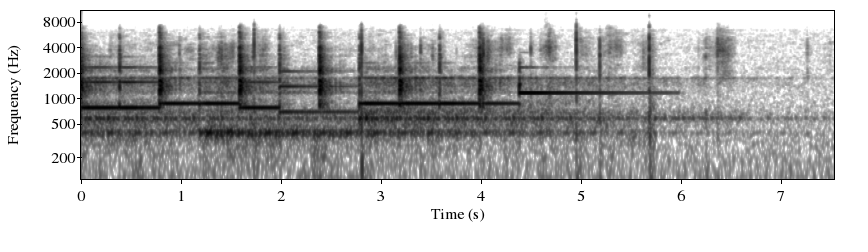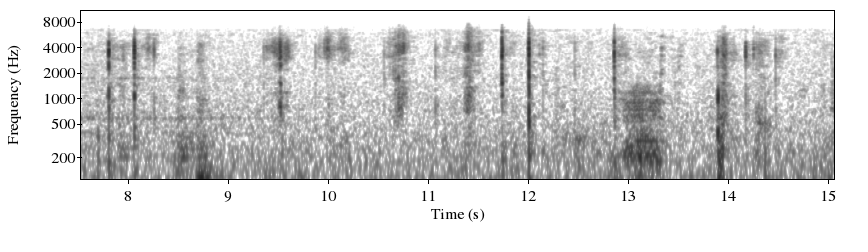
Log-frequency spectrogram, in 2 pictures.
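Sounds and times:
taps on a touchscreen: 0.0 - 5.9.

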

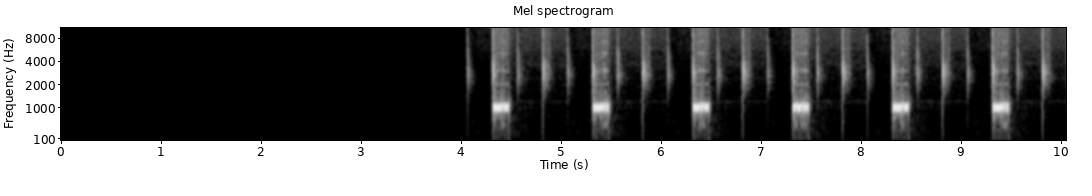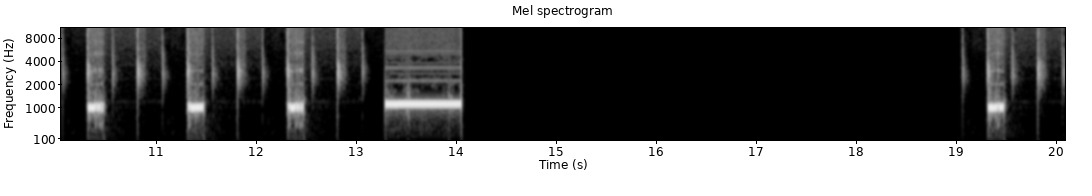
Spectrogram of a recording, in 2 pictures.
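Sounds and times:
light ticks: 4.1 - 13.2, 19.1 - 20.0
short beeps: 4.3 - 4.6, 6.3 - 6.6, 8.3 - 8.6, 10.3 - 10.6, 11.3 - 11.5, 12.3 - 12.5, 13.3 - 14.1, 19.3 - 19.6
longer higher beep: 13.3 - 14.1.

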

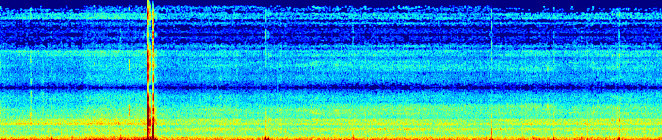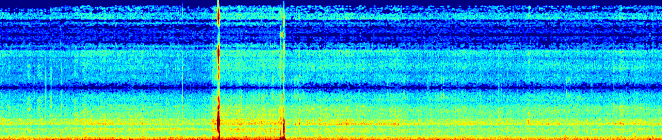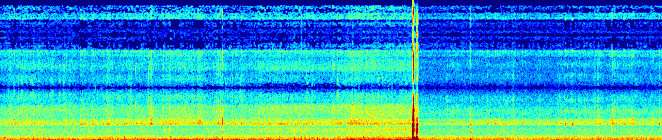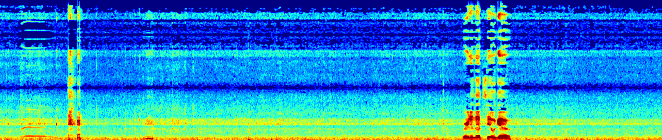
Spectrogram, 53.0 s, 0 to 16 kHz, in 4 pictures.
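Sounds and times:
faint water around kayak: 0.0 - 52.9.

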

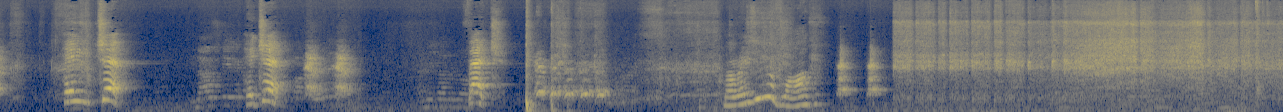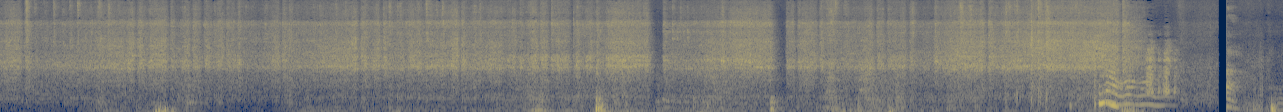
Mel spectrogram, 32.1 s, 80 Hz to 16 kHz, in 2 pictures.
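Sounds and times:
robot wheel motors whirring: 11.2 - 30.7.

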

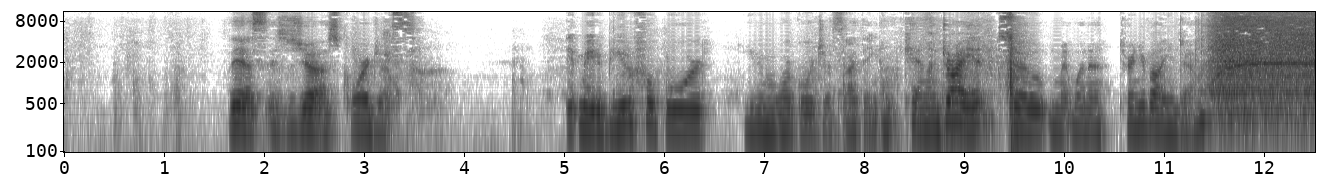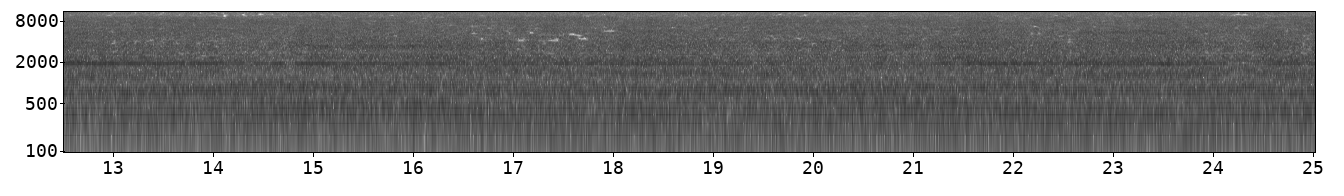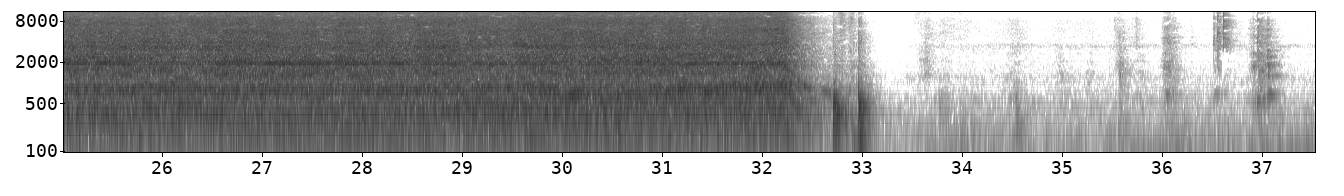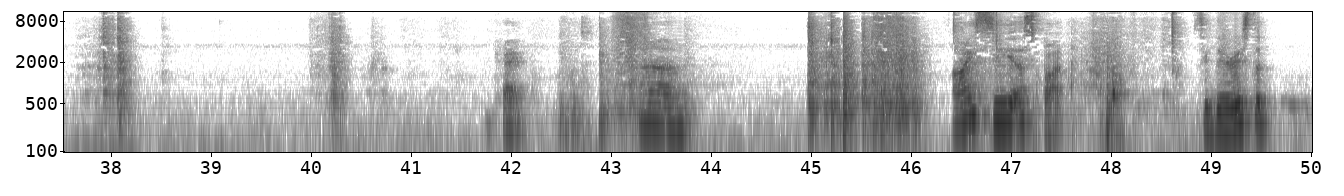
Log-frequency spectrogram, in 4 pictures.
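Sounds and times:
hot-air dryer blowing with whine: 11.4 - 33.1.

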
